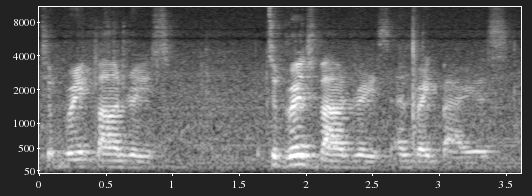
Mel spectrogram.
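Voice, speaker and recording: Fairly even in intonation, a man talks at a moderate pace against noticeable background noise. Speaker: student election candidate. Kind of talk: campaign speech.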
